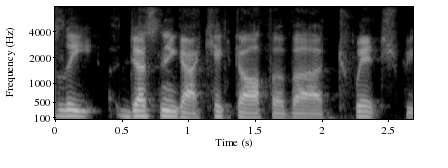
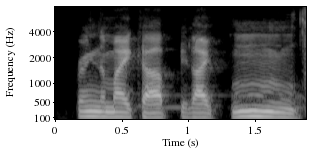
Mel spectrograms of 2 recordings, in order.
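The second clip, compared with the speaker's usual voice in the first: ordinary talk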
